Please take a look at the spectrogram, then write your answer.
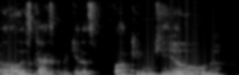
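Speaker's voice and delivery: low, grumbled mutter under the breath. Playing a character complaining about a guide: muttering under breath. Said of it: "mutter under his breath".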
